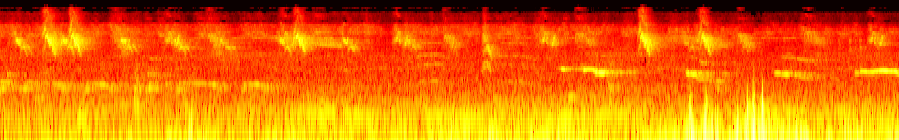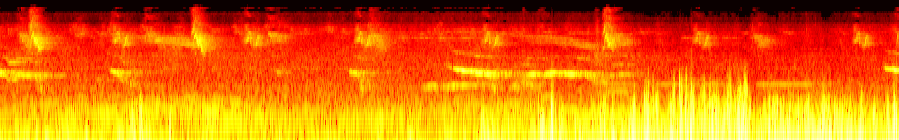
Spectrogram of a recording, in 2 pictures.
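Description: Small birds chirping and twittering in quick, high notes, with one bird repeating a short drooping call about once a second. A low rumbling noise rises and becomes loudest over the last few seconds.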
